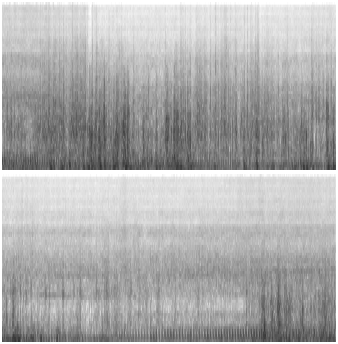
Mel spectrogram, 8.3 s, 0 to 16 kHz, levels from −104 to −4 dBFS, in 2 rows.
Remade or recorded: remade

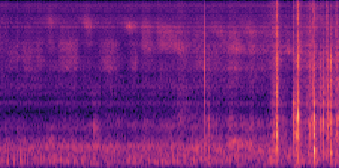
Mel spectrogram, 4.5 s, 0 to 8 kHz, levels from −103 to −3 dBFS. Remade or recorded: remade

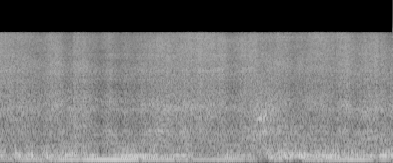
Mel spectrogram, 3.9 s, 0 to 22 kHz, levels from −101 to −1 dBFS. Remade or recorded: remade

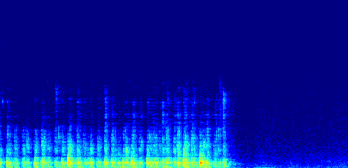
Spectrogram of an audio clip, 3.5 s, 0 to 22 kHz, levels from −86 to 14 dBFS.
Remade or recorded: recorded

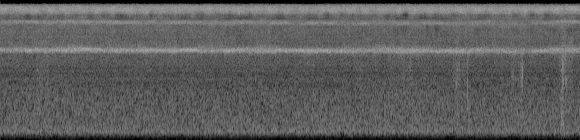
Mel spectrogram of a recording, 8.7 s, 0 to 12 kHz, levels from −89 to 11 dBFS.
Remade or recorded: remade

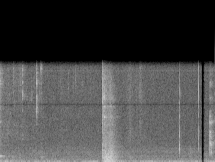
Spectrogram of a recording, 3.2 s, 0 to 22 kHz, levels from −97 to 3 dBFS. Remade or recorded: recorded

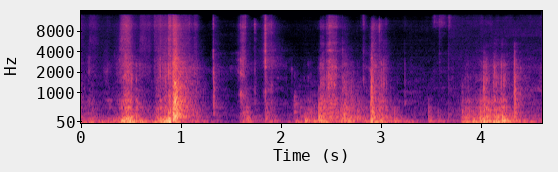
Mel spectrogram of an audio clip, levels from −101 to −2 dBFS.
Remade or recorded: remade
